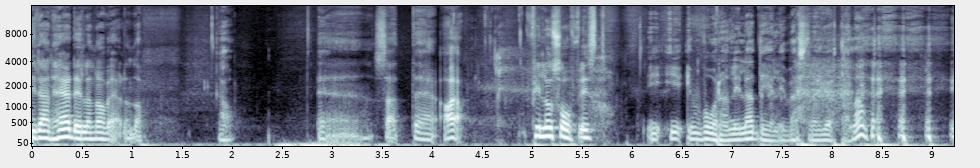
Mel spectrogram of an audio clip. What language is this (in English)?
Swedish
